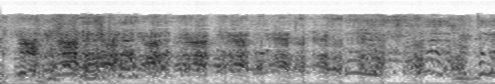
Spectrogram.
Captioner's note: laughter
